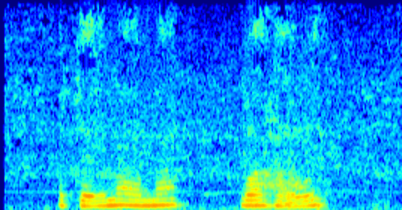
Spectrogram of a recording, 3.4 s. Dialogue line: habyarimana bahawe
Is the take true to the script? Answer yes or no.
yes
